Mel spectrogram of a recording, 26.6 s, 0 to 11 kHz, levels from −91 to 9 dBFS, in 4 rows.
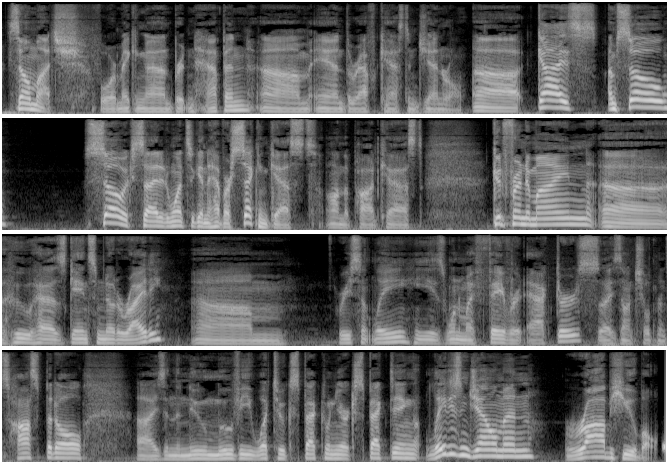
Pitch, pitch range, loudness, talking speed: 110 Hz, 90-140 Hz, -17 LUFS, 160 wpm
